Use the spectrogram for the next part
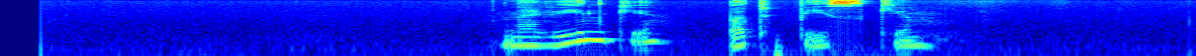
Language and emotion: Russian, neutral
